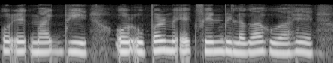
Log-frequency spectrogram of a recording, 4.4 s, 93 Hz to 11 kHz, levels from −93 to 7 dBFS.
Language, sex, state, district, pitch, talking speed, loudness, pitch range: Hindi, female, Arunachal Pradesh, Papum Pare, 225 Hz, 160 wpm, -14 LUFS, 215-230 Hz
